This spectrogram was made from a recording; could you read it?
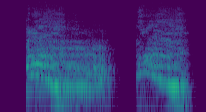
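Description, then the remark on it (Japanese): Two long, deep roars of the very large demon king Behemoth with a gap between them, loud and growling with a falling pitch, heard alone without any talking. “うなり声を上げるのは魔王ベヒモス。”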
